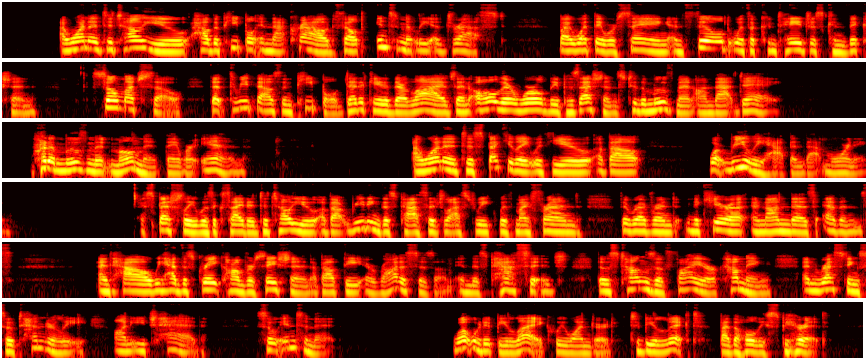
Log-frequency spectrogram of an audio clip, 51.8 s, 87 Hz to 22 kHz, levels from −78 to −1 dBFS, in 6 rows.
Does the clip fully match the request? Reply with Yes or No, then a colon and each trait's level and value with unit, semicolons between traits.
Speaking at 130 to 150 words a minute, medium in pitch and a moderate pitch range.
Yes: average, 145 wpm; medium, 175 Hz; average, 3.6 semitones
